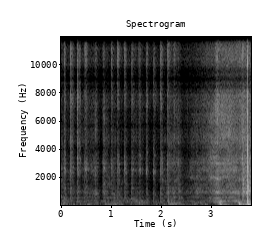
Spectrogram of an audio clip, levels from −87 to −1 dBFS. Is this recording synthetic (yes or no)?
yes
